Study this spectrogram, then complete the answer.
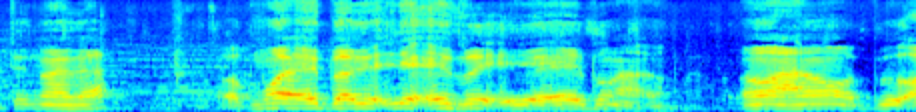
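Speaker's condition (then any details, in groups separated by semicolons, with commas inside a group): Cerebral palsy; medical error, present since birth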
